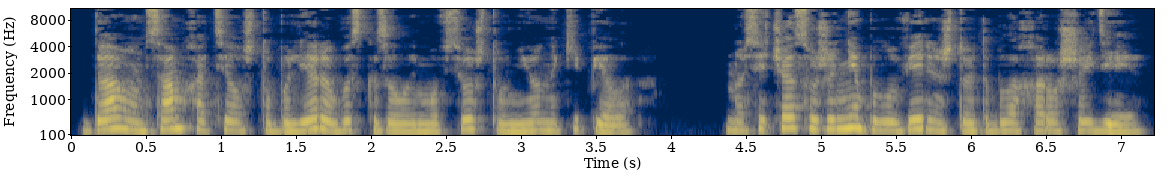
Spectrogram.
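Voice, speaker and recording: A woman reads a novel aloud with a steady, even narration. Her voice is mellow and warm, sitting at a middle pitch. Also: fairly quick. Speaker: audiobook narrator. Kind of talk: scripted narration.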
